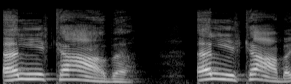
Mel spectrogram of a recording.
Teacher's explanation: Alif, Lam, Sukoon, Al, Kaf, Fatha, Al-Ka, Ain, Sukoon, Al-Ka, Be, Fatha, Al-Ka'ba, and the ta marbuta in the end, non-pronounced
